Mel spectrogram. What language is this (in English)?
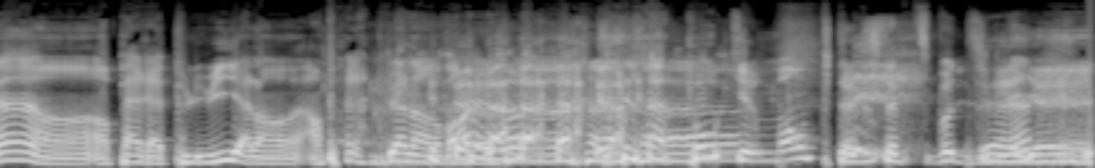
French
